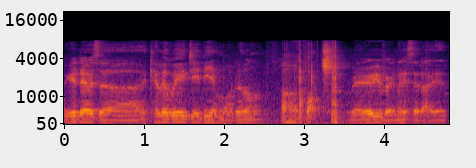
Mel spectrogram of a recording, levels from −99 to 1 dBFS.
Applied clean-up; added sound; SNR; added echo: none; Crackle; 11 dB; none.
